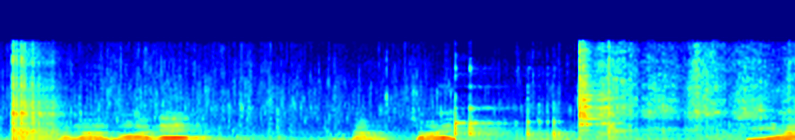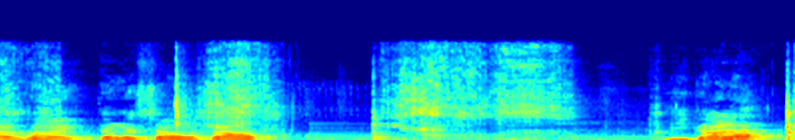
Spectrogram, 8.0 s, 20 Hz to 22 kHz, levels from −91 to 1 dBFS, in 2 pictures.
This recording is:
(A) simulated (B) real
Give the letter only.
B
